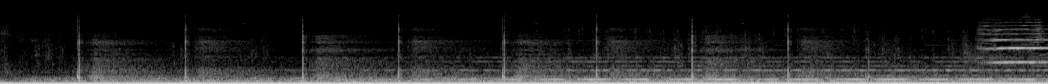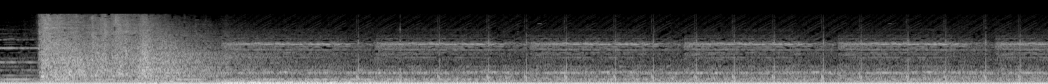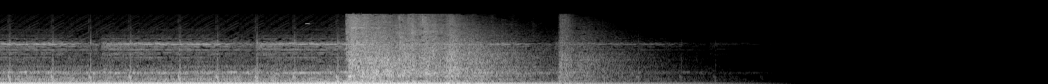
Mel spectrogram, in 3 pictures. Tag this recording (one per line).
ambience
soundscape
